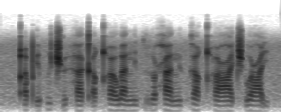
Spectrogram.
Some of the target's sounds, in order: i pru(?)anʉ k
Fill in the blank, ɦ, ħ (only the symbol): ħ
